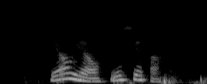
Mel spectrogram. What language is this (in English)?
Icelandic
